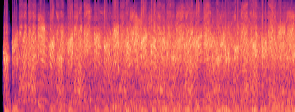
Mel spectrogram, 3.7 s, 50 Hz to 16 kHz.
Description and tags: Space Loop 01
Ambient noise loops, sequenced with multiple loops and other sounds processed individually, then mixed down and sent to another round of processing. Try them with time stretching and pitch shifting.
abstract, ambient, loop, noise, processed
